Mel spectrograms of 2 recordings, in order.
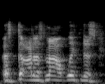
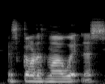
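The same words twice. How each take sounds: First: It is said in a put-on announcer voice. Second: It is said in his ordinary speaking voice.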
